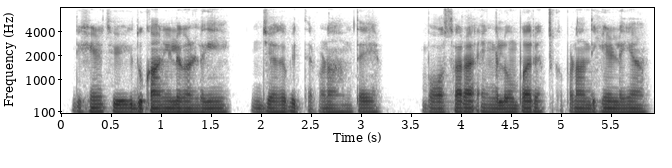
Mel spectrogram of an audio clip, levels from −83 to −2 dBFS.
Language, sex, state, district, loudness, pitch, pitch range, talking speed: Hindi, male, Uttarakhand, Uttarkashi, -22 LUFS, 95 Hz, 95-100 Hz, 200 wpm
